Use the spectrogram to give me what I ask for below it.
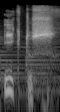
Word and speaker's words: ICHTHUS: vai em catarse.me barra ictus, catarse, um S só, ponto, me barra ictus. Ictus se escreve I-C-H-T-H-U-S.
